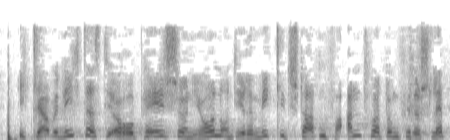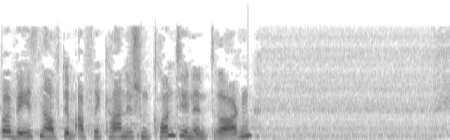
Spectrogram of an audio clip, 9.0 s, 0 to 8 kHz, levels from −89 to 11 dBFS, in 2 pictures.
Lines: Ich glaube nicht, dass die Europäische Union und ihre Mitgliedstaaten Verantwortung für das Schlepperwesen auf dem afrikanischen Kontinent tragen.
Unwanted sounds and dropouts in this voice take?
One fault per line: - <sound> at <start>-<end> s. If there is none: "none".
none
